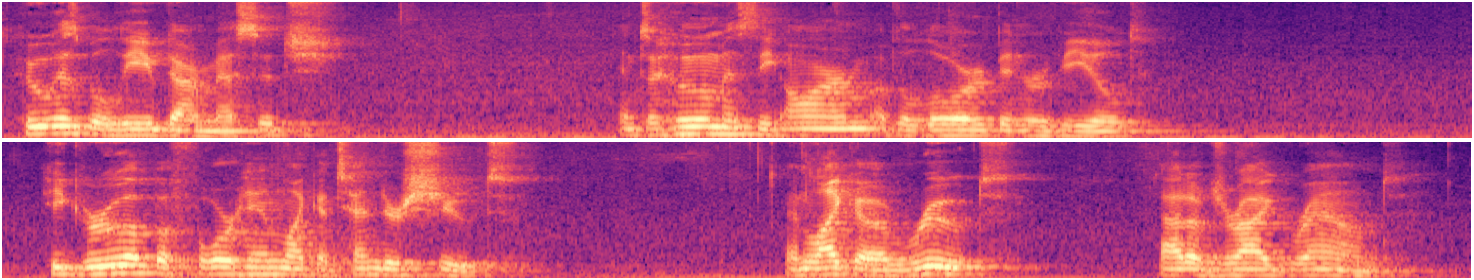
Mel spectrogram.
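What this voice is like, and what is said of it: Slow, deliberate reading aloud. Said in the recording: “read this slowly.”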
